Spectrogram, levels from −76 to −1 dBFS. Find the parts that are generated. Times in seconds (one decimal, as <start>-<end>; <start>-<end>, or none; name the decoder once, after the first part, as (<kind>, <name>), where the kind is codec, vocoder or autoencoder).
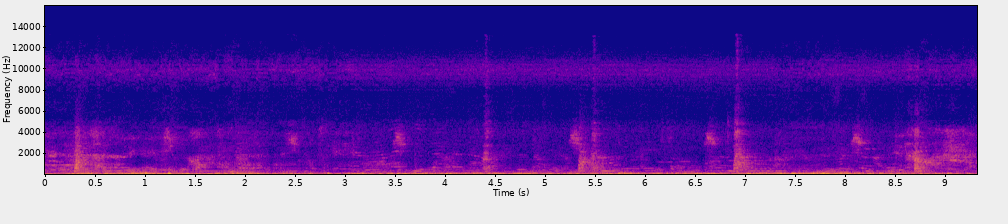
0.0-3.1 (codec, SNAC); 7.3-7.8; 8.6-9.3

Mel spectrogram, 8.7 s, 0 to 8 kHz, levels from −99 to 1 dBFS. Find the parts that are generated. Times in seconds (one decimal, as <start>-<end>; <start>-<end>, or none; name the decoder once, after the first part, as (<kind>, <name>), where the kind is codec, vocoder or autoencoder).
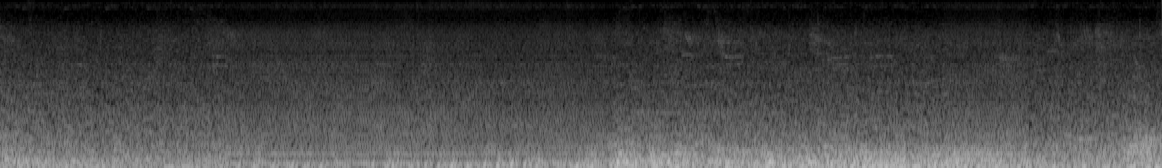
1.7-4.6 (codec, ZipCodec); 7.1-7.7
